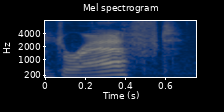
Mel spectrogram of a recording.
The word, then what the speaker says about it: draught: Yeah, apparently that's supposed to be pronounced a draft. Like, in all of my leveling guides, when I actually mention that stuff, people, like, rake me over the coals for saying draught.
